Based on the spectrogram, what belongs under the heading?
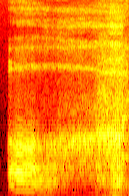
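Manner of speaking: put-on a deep, strained old-man "Oh."; a quick hammed-up Mister Miyagi grunt. Teen mocking drive-thru customers, hammed-up deep grunt. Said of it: "That's the whole impression".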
